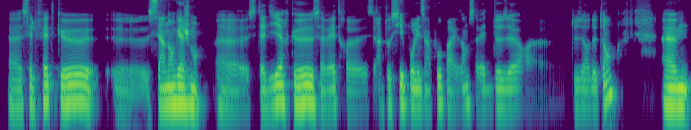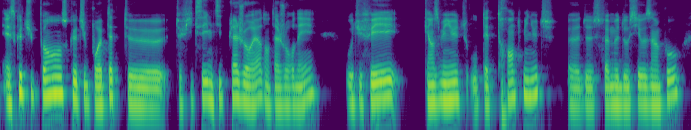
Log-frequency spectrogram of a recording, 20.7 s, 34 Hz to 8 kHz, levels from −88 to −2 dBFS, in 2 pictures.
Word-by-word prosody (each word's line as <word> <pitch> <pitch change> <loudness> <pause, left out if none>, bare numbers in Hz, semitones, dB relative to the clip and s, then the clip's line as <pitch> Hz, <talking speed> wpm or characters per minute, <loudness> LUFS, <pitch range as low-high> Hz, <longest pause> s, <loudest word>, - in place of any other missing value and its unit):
heu, 95 -1 -7
c'est 95 +2 -4
le 95 - -8
fait 115 +3 -2
que, 115 -1 +1 0.2
heu, 70 -8 -13
c'est - - +3
un 100 0 +2
engagement. 105 -2 +4 0.2
Heu, 90 -2 -8
c'est-à-dire 110 +5 -1
que 110 +1 +3
ça 105 -4 -4
va 95 - -7
être, 95 -1 -7
heu, 90 0 -9
c'est - - -12
un - - -8
dossier 110 - 0
pour 105 -2 -3
les 95 -1 -2
impôts, 90 +5 -5
par 100 -4 -7
exemple, 95 +5 -9
ça 105 - -8
va - - -7
être 95 0 -11
2 95 -1 -4
heures, 100 0 -5
heu, - - -18 0.5
2 95 0 -8
heures 95 -1 -7
de 95 - -5
temps. 155 - -3 0.7
Hem. 100 -1 +4
Est-ce 115 -1 +2
que - - +7
tu 155 -2 -4
penses 155 +2 +6
que 150 -5 +2
tu 115 -2 0
pourrais 110 -1 +2
peut-être 140 +4 0
te 100 -3 +1
te - - -7
fixer 115 +4 -2
une 125 - +3
petite 125 +2 -5
plage 130 -2 +2
horaire 115 +3 +3
dans 115 -5 -3
ta 105 0 -1
journée 105 +9 -1 0.4
où 115 - -2
tu 110 +1 -4
fais 130 - +4 0.3
15 115 0 +2
minutes 125 +1 +3
ou 95 - -5
peut-être 105 +1 -4
30 130 +2 -2
minutes, 155 +2 -1 0.2
heu, 100 -2 -2
de 100 0 -2
ce 100 0 -7
fameux 105 +1 +1
dossier 105 +2 0
aux 110 -1 +1
impôts? 135 +9 0
105 Hz, 200 wpm, -22 LUFS, 100-120 Hz, 0.7 s, que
